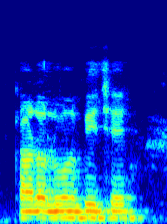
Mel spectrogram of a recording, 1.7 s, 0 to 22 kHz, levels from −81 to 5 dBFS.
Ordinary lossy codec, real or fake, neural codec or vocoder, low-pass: Opus, 32 kbps; real; none; 7.2 kHz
